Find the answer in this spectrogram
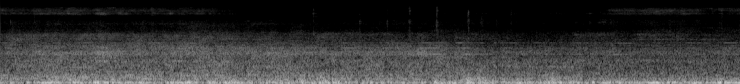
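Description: Double-stack intermodal well cars of a freight train rolling past: a steady low rumble of steel wheels on rail.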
